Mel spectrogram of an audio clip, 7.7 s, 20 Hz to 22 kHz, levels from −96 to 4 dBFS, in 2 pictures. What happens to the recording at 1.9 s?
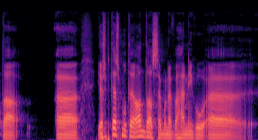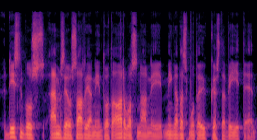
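Nothing goes wrong at 1.9 s; the speech there is intact, with no dropout, click or glitch at that point.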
